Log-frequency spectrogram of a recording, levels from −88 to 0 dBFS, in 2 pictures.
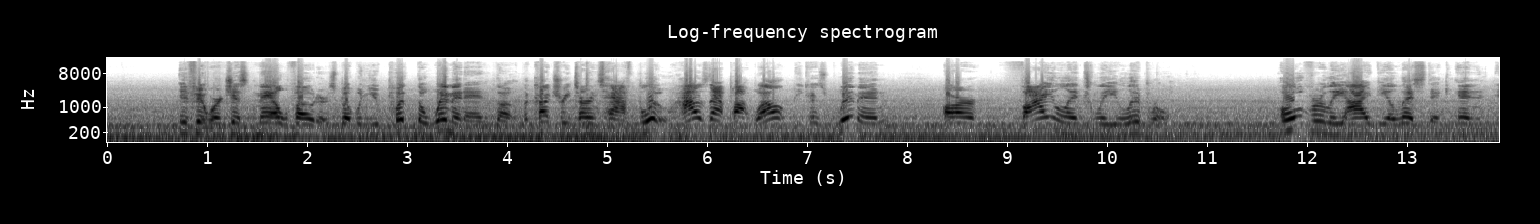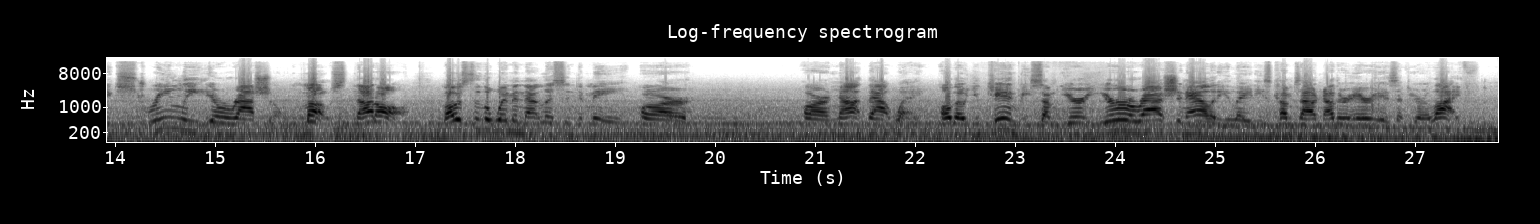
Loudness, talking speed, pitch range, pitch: -12 LUFS, 140 wpm, 145-190 Hz, 170 Hz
